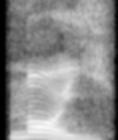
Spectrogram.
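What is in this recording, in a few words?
"но-й", Komi, female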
